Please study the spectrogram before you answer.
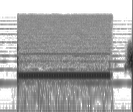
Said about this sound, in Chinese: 然后奸笑着拿起电话，再次摁了重拨。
